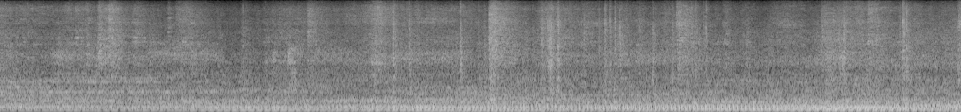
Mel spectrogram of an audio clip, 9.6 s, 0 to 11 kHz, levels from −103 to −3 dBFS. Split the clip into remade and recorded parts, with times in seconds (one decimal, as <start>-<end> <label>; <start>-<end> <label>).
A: 0.0-2.0 recorded; 2.0-6.8 remade; 6.8-9.6 recorded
